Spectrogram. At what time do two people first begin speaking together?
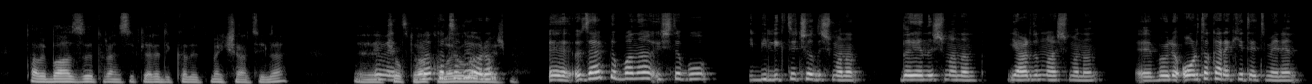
3.7 s

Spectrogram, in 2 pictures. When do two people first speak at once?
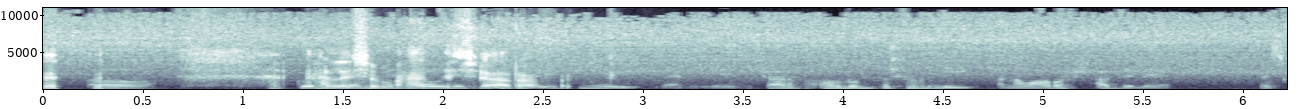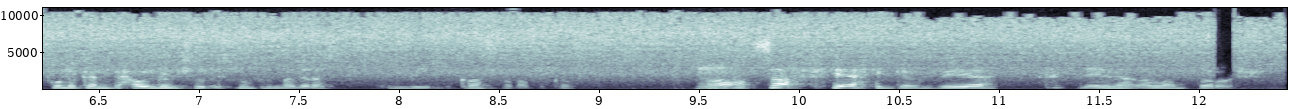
1.3 s

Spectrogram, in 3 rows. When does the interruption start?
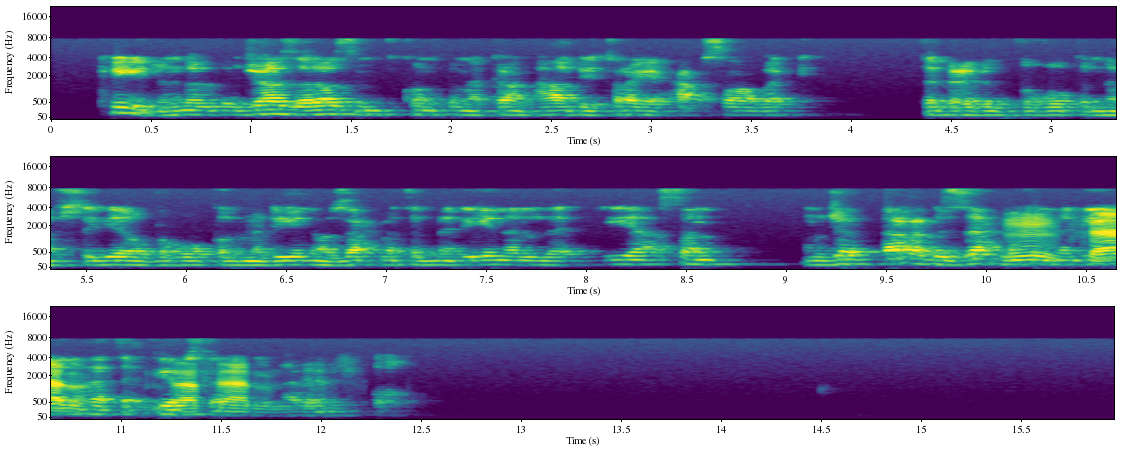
10.0 s

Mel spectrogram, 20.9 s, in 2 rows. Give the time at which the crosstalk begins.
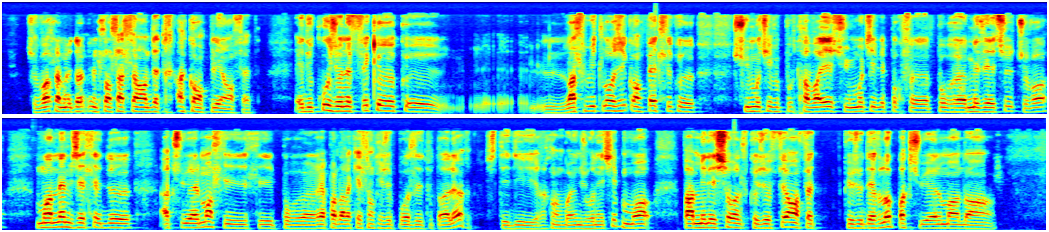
none

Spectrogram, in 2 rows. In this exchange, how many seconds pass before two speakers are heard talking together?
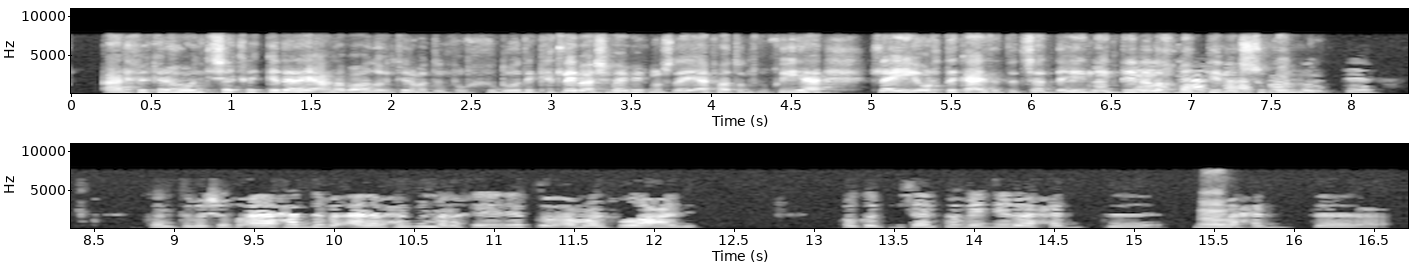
5.9 s

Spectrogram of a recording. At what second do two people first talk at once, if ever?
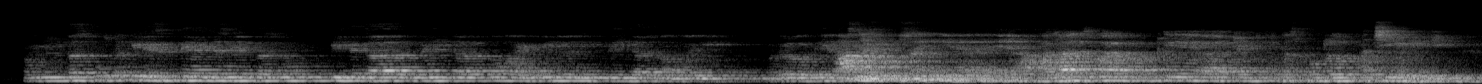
8.3 s

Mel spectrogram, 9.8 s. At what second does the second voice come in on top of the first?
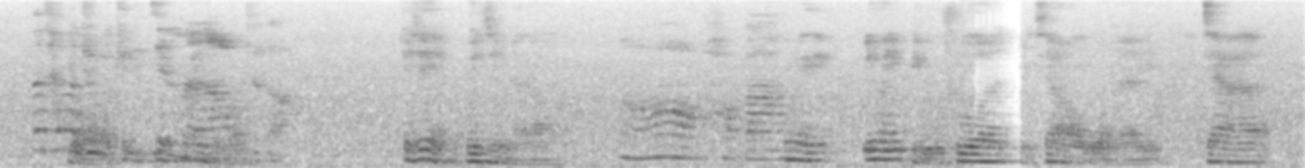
0.5 s

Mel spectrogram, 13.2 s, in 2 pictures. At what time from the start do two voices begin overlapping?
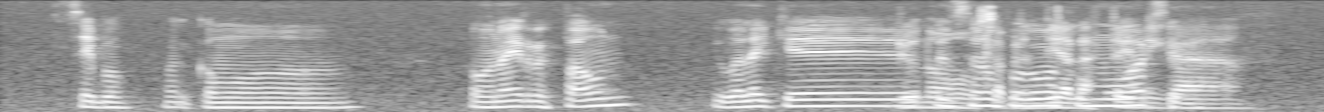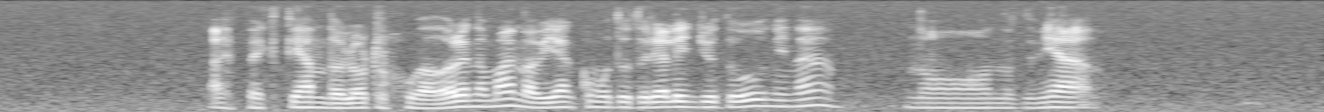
4.4 s

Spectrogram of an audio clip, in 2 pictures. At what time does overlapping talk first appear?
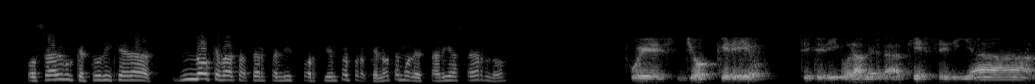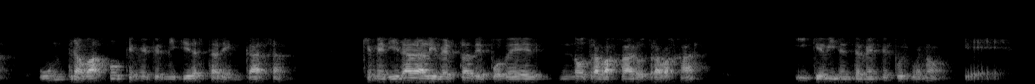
none

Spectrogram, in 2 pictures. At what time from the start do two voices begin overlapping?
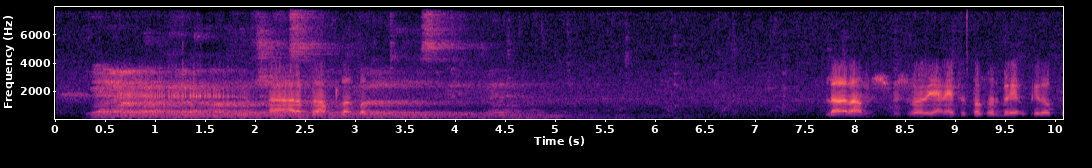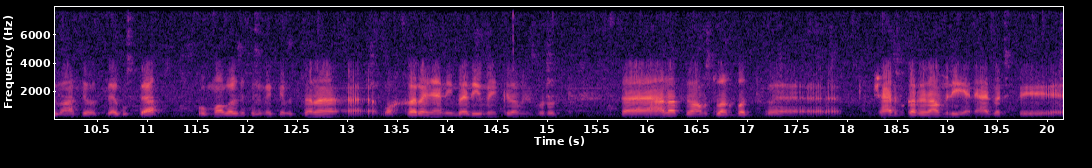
0.5 s

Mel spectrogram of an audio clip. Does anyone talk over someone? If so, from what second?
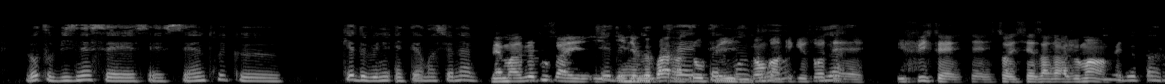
6.0 s

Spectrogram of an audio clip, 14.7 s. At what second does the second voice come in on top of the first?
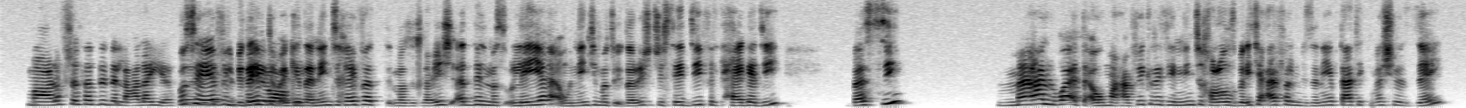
1.8 s

